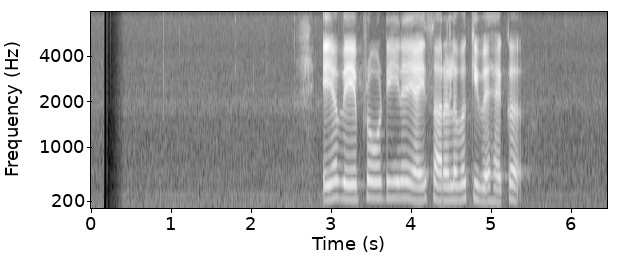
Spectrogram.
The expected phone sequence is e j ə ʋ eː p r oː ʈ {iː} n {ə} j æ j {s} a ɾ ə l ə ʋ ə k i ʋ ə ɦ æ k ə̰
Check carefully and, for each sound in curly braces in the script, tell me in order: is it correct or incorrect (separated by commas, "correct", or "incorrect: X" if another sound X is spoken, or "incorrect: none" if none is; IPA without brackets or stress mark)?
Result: correct, correct, correct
